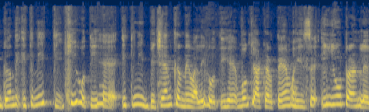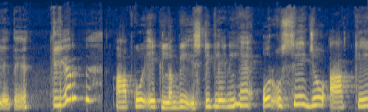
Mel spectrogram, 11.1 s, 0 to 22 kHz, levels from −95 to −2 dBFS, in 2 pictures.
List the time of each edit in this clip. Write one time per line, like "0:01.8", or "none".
0:07.1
